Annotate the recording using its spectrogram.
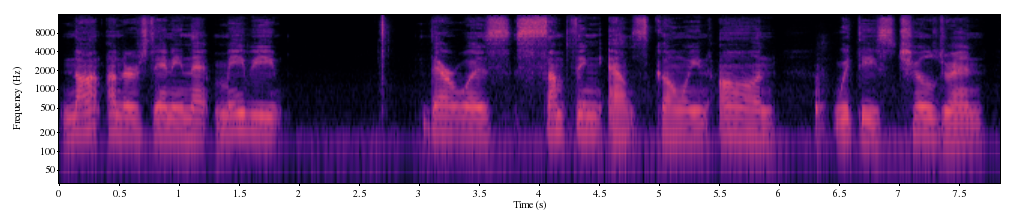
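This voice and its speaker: A woman in her sixties speaks slowly in a fairly low, flat voice. As a guest educator in a conversational interview, she thinks aloud, with frequent ums and small laughs.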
